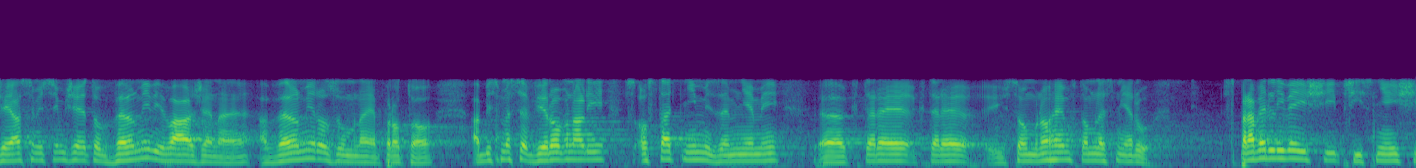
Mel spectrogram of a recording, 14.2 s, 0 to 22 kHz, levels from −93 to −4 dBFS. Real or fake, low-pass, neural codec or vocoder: real; 3.6 kHz; none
